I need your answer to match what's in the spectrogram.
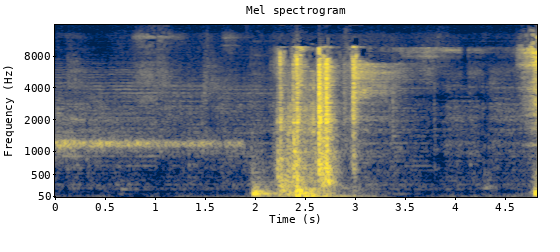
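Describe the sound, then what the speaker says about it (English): An indoor door being opened, a short burst of clattering knocks and a thud in the middle after a quiet stretch with a faint hum, then fading back to near silence. "Go open the door."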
